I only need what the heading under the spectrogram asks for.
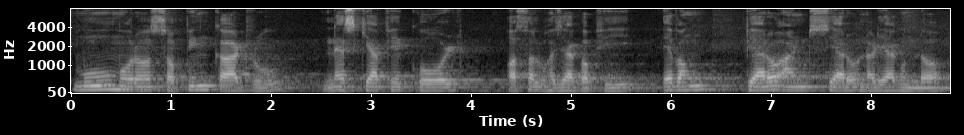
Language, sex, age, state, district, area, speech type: Odia, male, 18-30, Odisha, Boudh, rural, read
